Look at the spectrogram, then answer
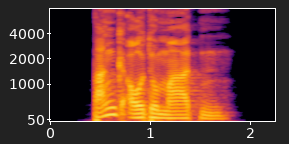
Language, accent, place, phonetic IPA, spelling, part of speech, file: German, Germany, Berlin, [ˈbaŋkʔaʊ̯toˌmaːtn̩], Bankautomaten, noun, De-Bankautomaten.ogg
- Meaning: 1. plural of Bankautomat 2. genitive singular of Bankautomat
